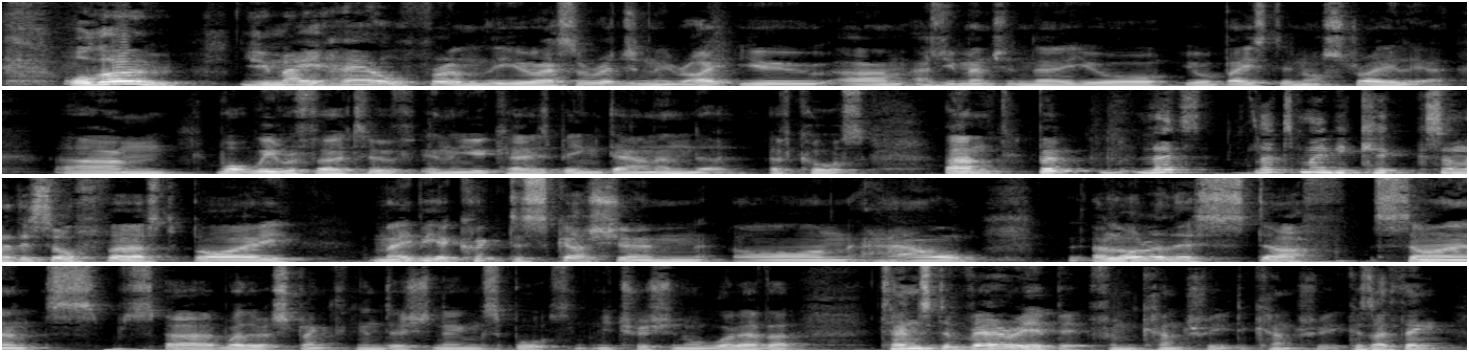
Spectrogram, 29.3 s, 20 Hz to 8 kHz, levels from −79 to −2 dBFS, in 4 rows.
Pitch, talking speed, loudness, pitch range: 130 Hz, 165 wpm, -21 LUFS, 120-155 Hz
